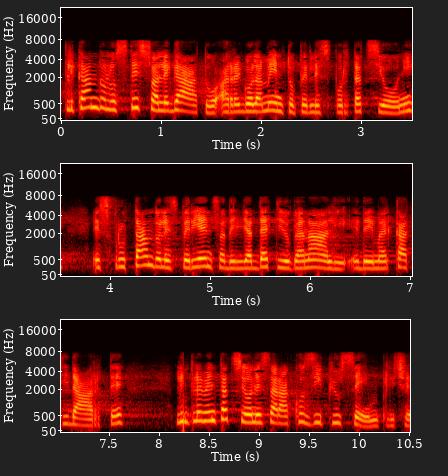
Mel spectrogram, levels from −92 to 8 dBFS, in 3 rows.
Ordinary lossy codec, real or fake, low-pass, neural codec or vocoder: none; real; none; none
